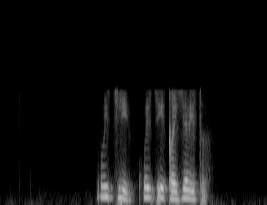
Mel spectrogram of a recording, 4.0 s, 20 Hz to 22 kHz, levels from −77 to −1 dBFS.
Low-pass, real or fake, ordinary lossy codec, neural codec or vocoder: 3.6 kHz; fake; none; codec, 16 kHz, 0.5 kbps, FreqCodec, larger model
